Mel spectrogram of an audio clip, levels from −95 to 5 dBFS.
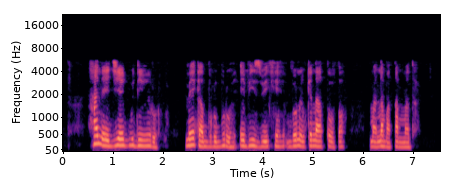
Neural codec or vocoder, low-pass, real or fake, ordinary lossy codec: none; 5.4 kHz; real; none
